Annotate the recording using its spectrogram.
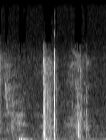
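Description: Near quiet outdoors: a few faint, short clicks and rustles over a faint steady low hum.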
